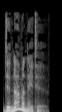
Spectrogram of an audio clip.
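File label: "denominative", British English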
